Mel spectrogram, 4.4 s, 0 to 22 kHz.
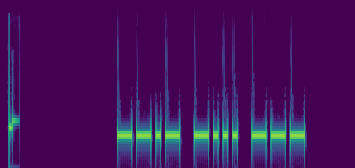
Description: Morse code, heard as a keyed tone, about 20 wpm, 700 Hz. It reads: QBO
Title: Three Letter-Number Combinations - 20wpm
